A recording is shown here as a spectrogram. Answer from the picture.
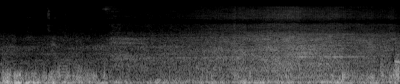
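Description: A motor vehicle passing, its noise swelling and easing toward the end, over a low rumble of wind on the microphone.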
